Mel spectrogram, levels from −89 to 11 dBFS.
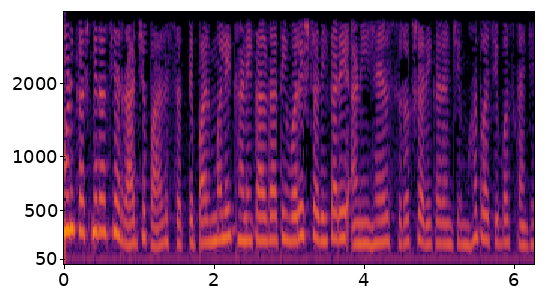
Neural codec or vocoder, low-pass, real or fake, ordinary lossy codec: none; 3.6 kHz; real; none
